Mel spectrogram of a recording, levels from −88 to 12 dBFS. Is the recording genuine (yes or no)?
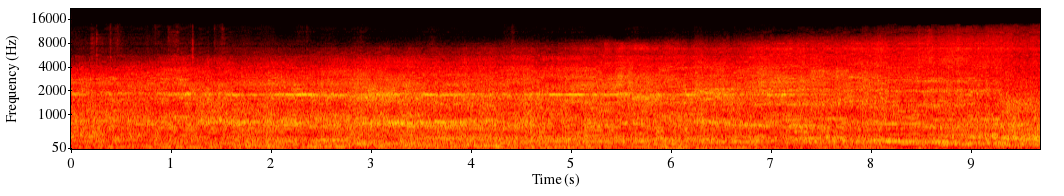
no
